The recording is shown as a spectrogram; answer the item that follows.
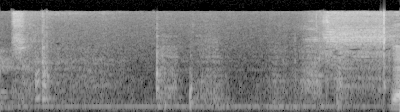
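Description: A BNC cable and connector being handled while it is plugged into a DAQ input: soft rubbing with a couple of light clicks, over a faint steady hum.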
